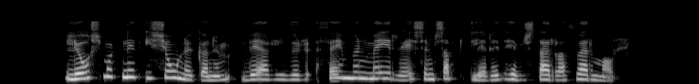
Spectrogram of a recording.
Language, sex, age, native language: Icelandic, female, 20-29, Icelandic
